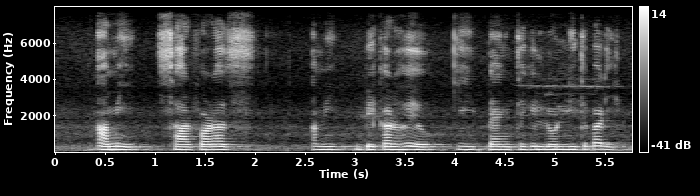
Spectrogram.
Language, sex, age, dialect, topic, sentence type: Bengali, male, 18-24, Standard Colloquial, banking, question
